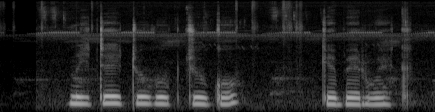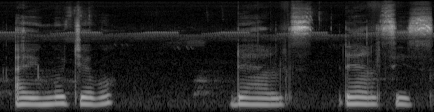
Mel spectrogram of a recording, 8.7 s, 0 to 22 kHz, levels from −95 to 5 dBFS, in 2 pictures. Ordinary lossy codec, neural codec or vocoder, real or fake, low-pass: none; none; real; none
